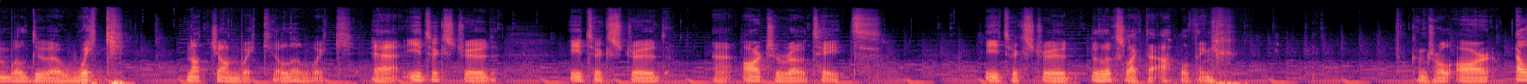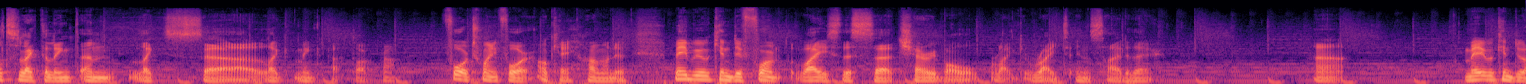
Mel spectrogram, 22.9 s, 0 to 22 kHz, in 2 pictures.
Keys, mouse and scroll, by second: 1.0 s, 3.0 e, 4.0 e, 5.0 middle click, 5.4 r, 6.3 s, 7.2 e, 8.4 g, 9.3 ctrl+r, 10.4 click, 11.3 l, 11.8 a, 12.1 g, 15.3 middle click, 15.9 middle click, 16.4 shift+middle click, 17.4 Tab, 17.6 click, 18.4 click, 19.1 ctrl+z, 20.5 click, 21.2 Tab, 22.1 l.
